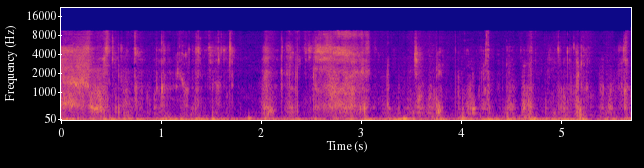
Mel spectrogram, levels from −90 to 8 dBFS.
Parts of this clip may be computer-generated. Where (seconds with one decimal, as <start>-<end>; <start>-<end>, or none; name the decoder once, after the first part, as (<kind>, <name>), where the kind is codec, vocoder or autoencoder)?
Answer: 0.0-4.0 (codec, HILCodec); 4.7-5.7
